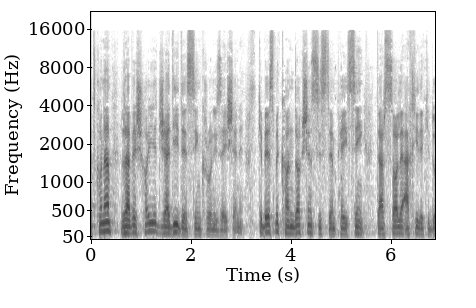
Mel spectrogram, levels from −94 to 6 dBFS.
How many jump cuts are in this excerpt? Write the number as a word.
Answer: zero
